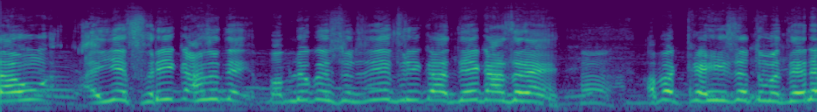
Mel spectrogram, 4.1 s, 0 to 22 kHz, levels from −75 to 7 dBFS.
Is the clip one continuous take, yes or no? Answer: yes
